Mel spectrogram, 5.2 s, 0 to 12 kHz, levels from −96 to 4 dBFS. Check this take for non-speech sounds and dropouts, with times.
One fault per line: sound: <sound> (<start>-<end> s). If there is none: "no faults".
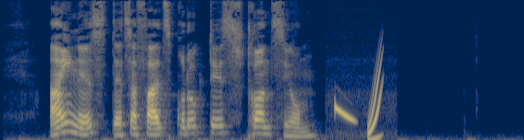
sound: chirp (3.3-3.8 s)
